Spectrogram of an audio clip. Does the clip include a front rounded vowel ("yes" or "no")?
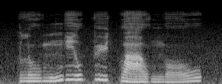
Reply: yes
